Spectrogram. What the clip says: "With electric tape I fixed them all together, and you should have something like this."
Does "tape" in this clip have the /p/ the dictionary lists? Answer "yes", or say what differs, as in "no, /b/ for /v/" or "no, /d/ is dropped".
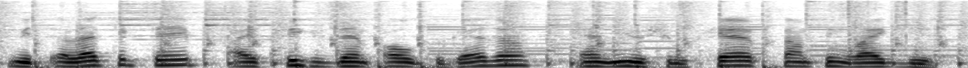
yes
